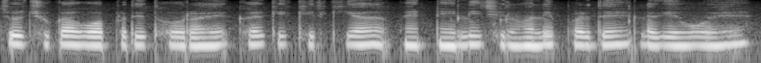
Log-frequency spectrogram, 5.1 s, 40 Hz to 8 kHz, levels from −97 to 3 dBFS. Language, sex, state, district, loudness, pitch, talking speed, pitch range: Hindi, female, Arunachal Pradesh, Lower Dibang Valley, -16 LUFS, 185 Hz, 200 wpm, 180-195 Hz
